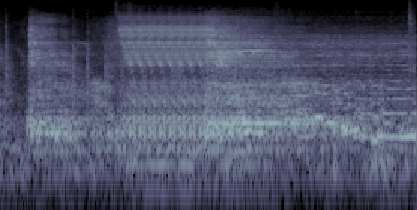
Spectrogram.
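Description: Electric guitar riffs of an animated episode's intro music, fairly quiet. They start shortly after the beginning and grow brighter about a second in.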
